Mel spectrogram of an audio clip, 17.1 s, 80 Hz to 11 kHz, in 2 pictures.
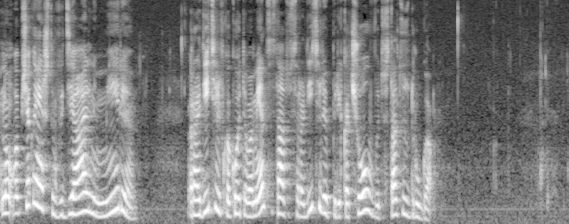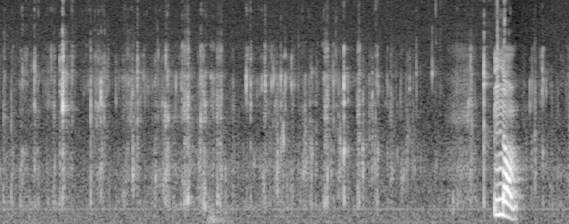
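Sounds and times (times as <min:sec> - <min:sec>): wet mouth smacks: 0:06.8 - 0:16.8
crunchy chewing clicks: 0:06.8 - 0:17.0
person chewing food: 0:07.4 - 0:17.0.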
